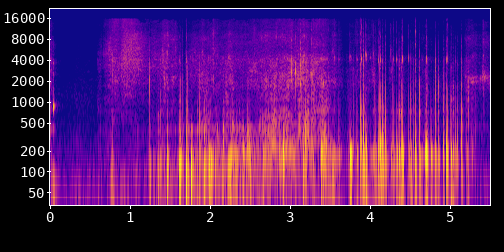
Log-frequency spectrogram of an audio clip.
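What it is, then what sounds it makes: Long cardboard box. A long, narrow, hollow tan cardboard box, held horizontally, is tapped and scratched with long red acrylic nails and fingertips. After a quiet start, a dry scratching rasp gives way to dense, crunchy scraping mixed with hollow, low thumping taps. After a brief pause, a run of sharper, quick-decaying taps follows.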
